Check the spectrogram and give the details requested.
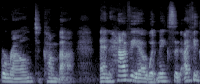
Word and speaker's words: Jávea: or words in Spanish, we have that wonderful ja, Javea, and in Valenciano is Xàtiva, right, with an X.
